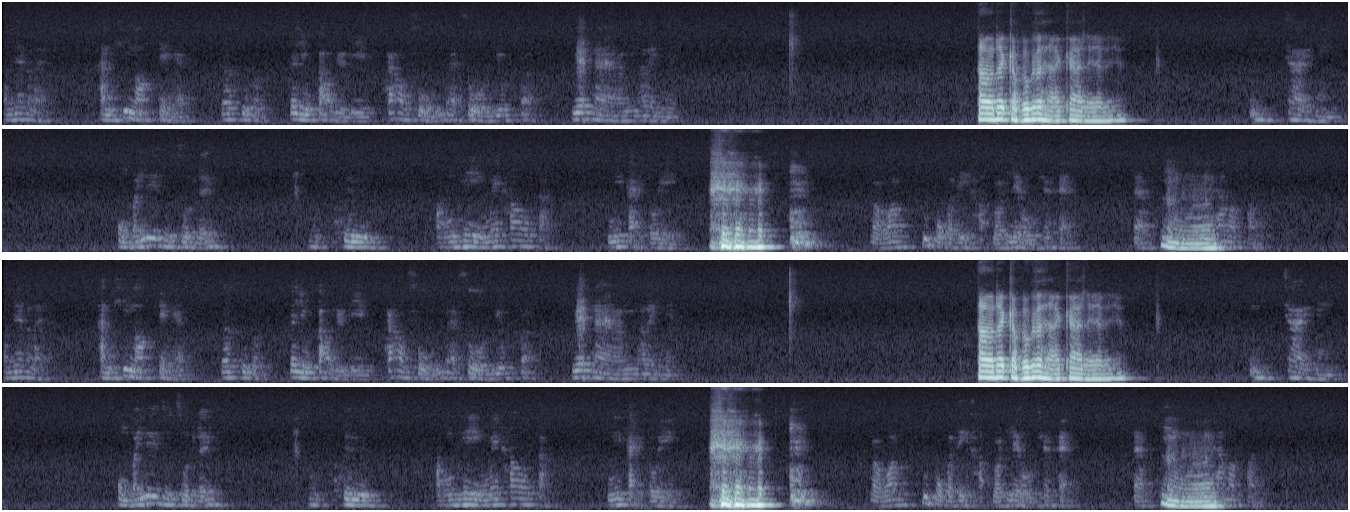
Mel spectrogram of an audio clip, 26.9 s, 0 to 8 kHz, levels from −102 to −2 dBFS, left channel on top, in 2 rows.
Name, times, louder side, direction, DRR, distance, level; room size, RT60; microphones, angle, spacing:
voice 1, 0.0-0.5 1.0-1.9 2.2-2.6 2.9-5.4 5.7-6.7 12.5-13.3 14.6-15.6 16.5-17.2 17.8-19.0 19.5-20.3 21.3-21.5 22.1-24.2 24.8-26.0, equal, 65° right, 3.9 m, -47 dB
voice 2, 9.8-11.3 20.5-21.2 25.1-25.6, right 1 dB, 15° right, 0.4 m, -20 dB
10.5 x 7.5 x 2.5 m
head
